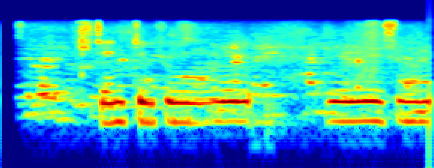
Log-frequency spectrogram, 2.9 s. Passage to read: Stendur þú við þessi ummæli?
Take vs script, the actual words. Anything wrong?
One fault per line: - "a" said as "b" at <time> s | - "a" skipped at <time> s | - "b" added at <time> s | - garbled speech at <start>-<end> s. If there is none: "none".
none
